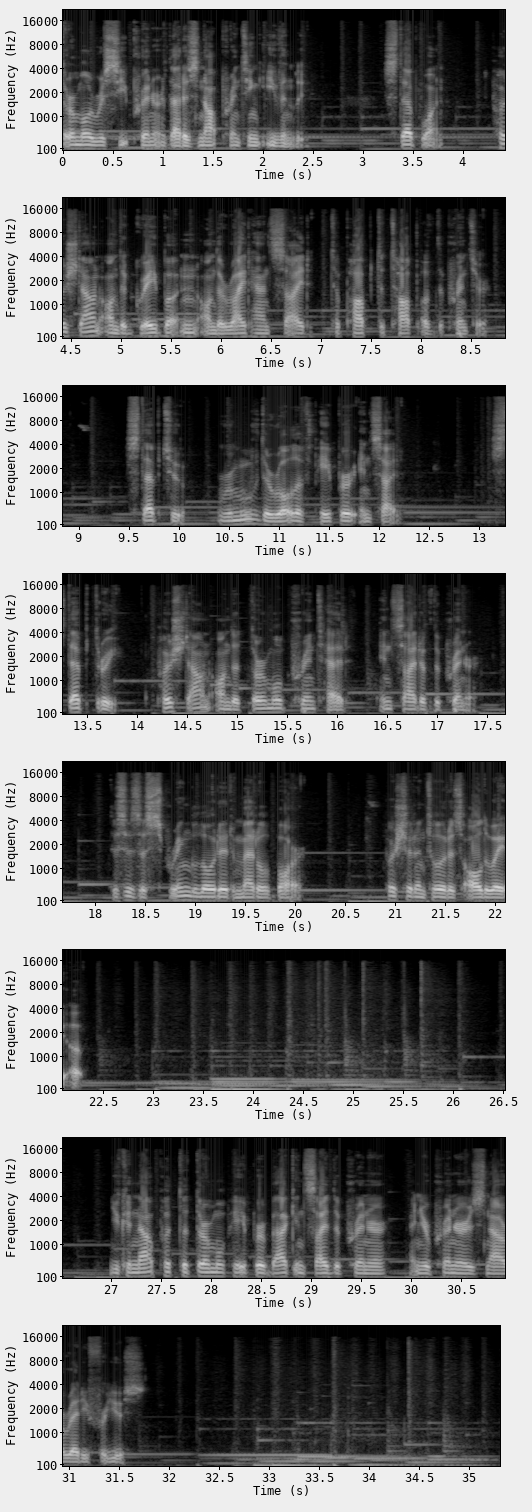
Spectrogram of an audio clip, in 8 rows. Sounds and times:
Speech: 0.0s - 2.5s, 3.2s - 8.7s, 9.5s - 12.2s, 13.1s - 17.4s, 18.2s - 20.1s, 20.9s - 22.4s, 27.0s - 31.8s
Music: 0.0s - 35.3s.

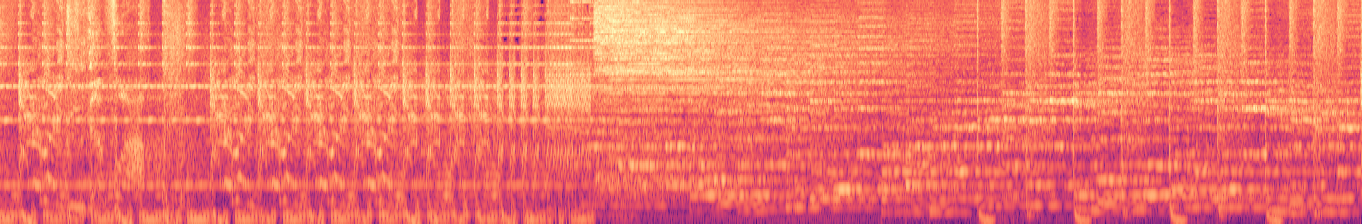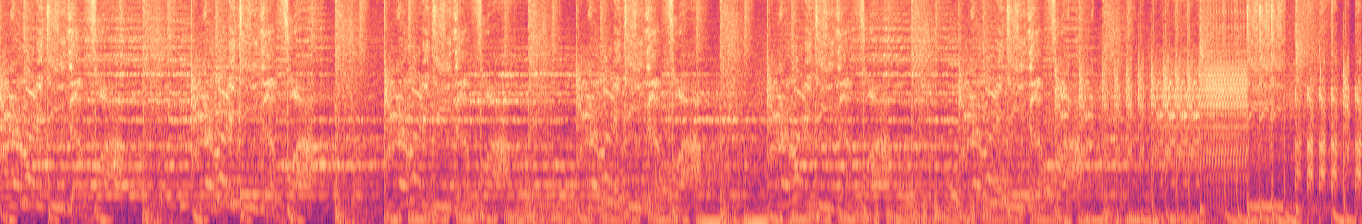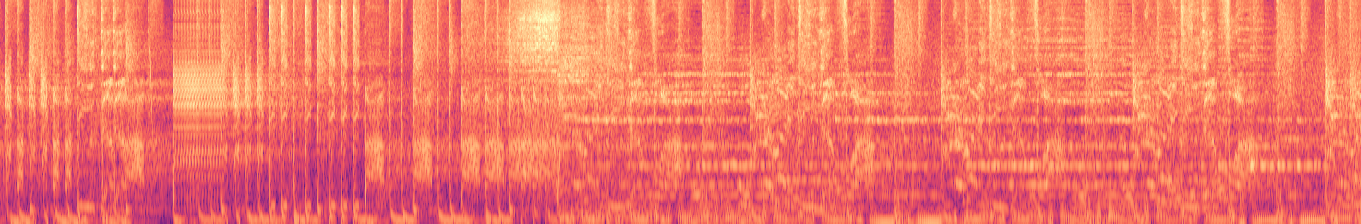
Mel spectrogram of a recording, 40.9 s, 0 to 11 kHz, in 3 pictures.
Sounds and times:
Techno: 0.0s - 40.8s.

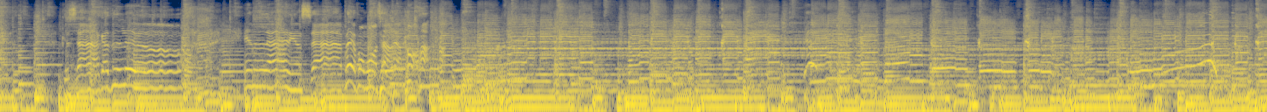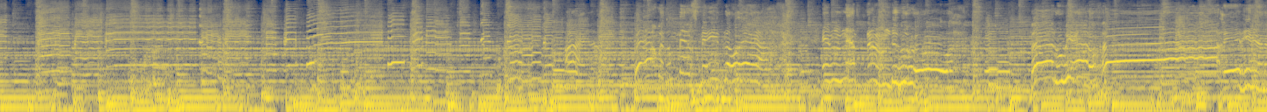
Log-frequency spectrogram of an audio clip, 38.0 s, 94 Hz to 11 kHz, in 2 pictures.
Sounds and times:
Swing music: 0.0s - 38.0s.

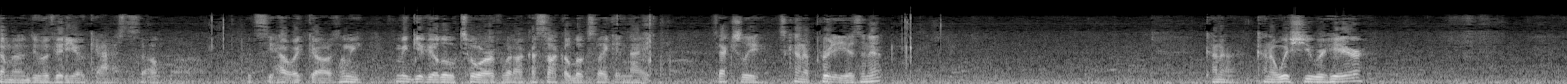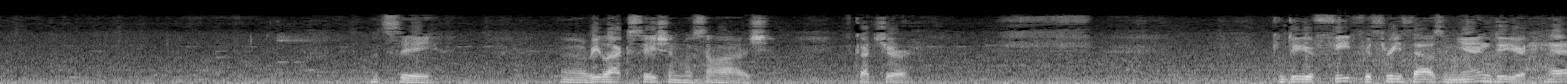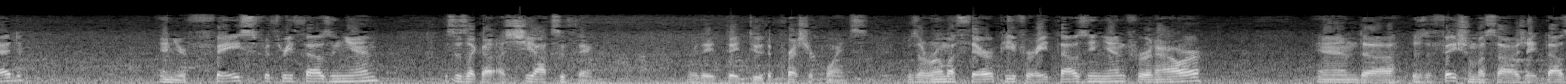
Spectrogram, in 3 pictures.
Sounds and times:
Speech: 0.0s - 9.8s, 12.0s - 13.8s, 17.2s - 20.2s, 21.2s - 23.5s, 24.1s - 24.9s, 28.4s - 31.7s, 32.9s - 43.4s, 44.5s - 47.0s
Hubbub, speech noise, speech babble: 0.0s - 47.0s.

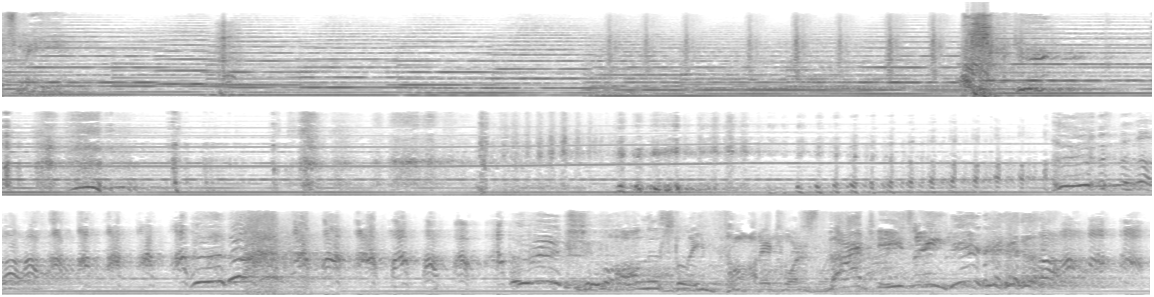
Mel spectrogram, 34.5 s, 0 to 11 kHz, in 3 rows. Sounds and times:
Music: 0.0s - 34.4s.

